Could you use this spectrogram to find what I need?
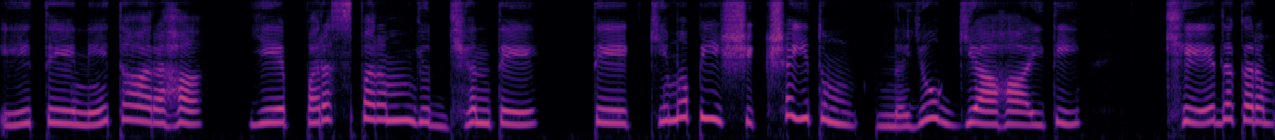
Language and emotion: Sanskrit, sad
